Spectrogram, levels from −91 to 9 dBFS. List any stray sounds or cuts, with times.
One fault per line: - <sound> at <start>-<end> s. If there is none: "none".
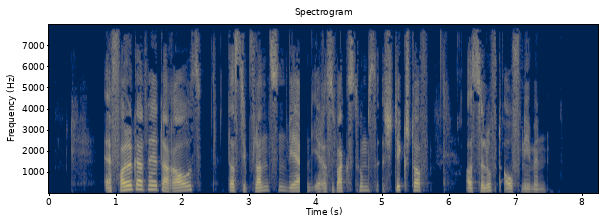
- dropout at 3.8-3.9 s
